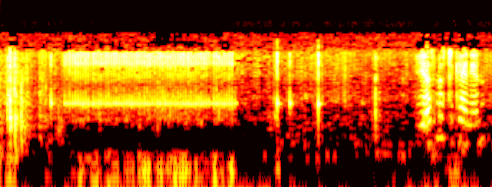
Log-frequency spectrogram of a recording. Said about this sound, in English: The house phone.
